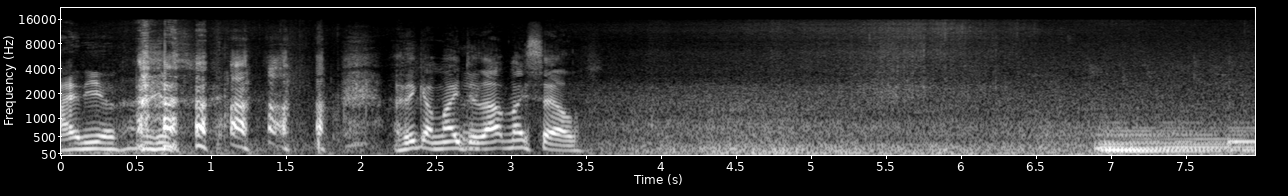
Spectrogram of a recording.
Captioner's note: laughing; serene music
